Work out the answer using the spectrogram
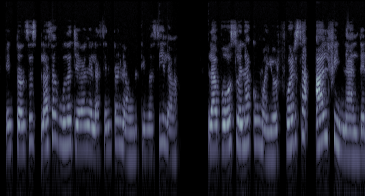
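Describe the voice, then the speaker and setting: A woman teaching a class, explaining patiently and stretching out syllables to stress them. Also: a little high. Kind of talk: slow explanatory lesson for children. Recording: dull lo-fi sound.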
